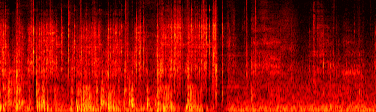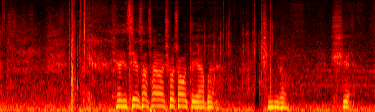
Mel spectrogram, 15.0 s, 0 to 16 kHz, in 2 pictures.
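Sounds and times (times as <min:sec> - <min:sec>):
recoil cord rasping: 0:00.0 - 0:05.2
engine turning over: 0:00.0 - 0:13.0.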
